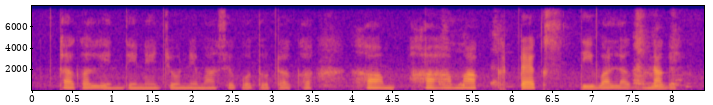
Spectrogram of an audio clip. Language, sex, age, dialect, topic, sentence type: Bengali, female, 18-24, Rajbangshi, banking, question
